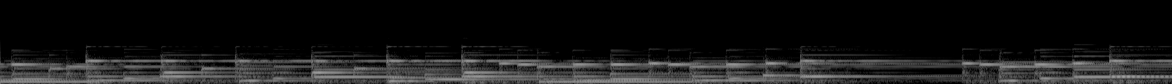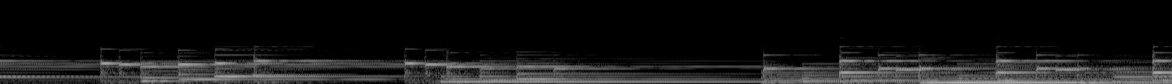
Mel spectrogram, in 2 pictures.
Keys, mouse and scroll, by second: 0.5 click, 5.7 click, 8.0 click, 20.4-23.4 drag.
